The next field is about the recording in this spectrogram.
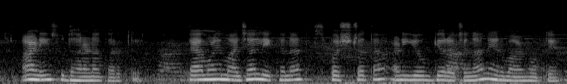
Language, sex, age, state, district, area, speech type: Marathi, female, 45-60, Maharashtra, Thane, rural, spontaneous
